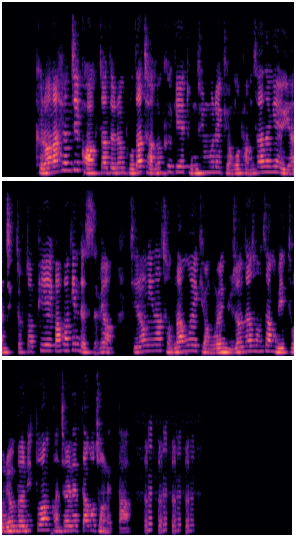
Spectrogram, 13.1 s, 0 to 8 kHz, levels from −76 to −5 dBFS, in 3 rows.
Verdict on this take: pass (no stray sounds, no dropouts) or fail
fail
